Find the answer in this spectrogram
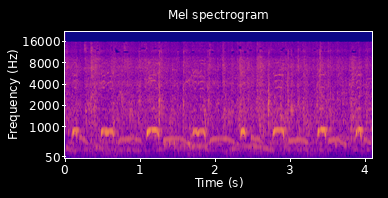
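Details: Bashiraj koka fancy pigeons in Tangail give rapid, short arched notes repeating about twice a second, layered over softer, lower wavering coos from nearby birds.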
